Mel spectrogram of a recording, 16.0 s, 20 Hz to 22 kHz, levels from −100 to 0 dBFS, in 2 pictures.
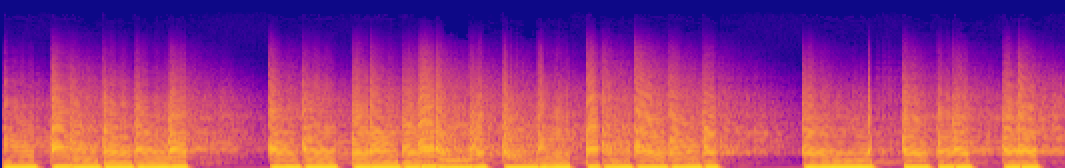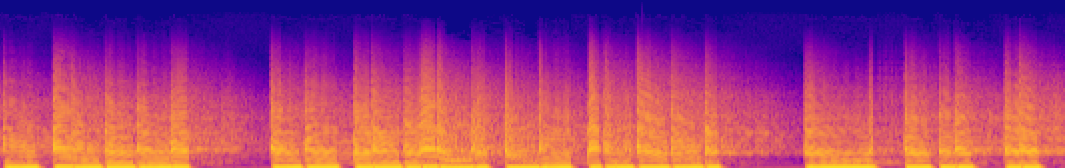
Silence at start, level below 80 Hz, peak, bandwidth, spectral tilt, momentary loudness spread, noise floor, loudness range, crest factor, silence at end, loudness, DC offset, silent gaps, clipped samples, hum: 0 s; -12 dBFS; 0 dBFS; 5.2 kHz; -8 dB/octave; 6 LU; -33 dBFS; 1 LU; 12 dB; 0 s; -14 LUFS; under 0.1%; none; under 0.1%; none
